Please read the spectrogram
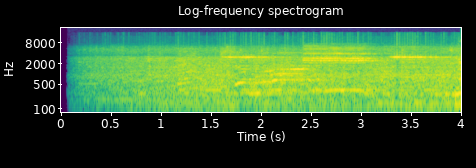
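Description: City street ambience fading in over the first second or so: steady traffic noise with voices mixed in and a few faint, steady high tones.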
